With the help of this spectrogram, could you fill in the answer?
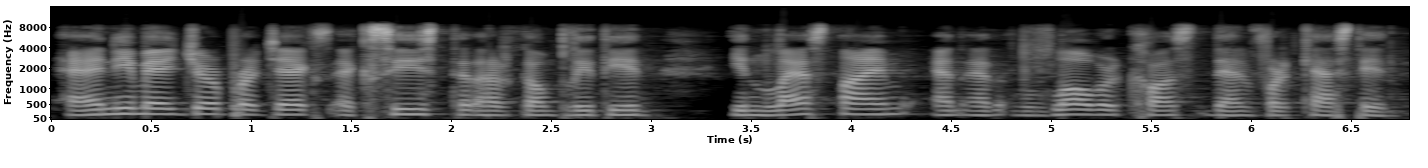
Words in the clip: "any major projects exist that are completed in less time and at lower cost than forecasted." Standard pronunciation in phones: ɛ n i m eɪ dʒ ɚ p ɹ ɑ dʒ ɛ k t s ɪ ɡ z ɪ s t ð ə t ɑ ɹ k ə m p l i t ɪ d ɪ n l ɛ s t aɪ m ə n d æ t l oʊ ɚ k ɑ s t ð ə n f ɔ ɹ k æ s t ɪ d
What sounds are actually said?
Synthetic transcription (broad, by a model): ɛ n i m eɪ dʒ ɚ p ɹ ɑ dʒ ɛ k t s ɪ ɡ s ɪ s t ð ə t ɑ ɹ k ə m p l i t ɪ d ɪ n l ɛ s t aɪ m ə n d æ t l oʊ ɚ k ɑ s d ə n f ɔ ɹ k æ s t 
